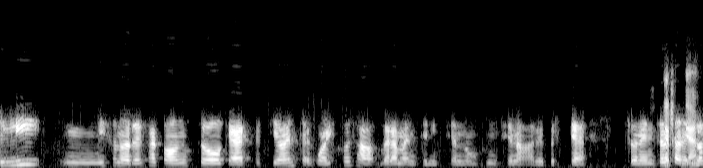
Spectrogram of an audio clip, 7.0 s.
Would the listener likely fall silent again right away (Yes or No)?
Yes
